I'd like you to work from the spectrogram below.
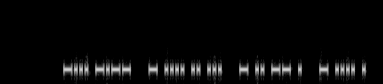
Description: Morse code, heard as a keyed tone, about 48 wpm, 700 Hz. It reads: BY THIS TIME THE
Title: Sentences from Top 1000 Words - Review Part 1 - 45wpm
